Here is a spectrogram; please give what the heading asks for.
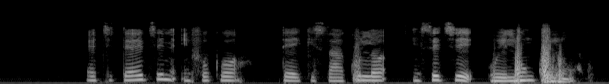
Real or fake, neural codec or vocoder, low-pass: real; none; 7.2 kHz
